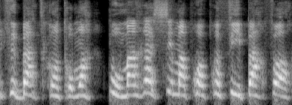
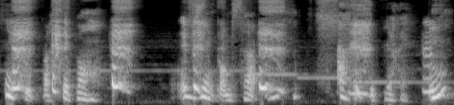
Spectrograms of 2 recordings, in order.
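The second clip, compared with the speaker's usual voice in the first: much softer and lower, soothing; tender comfort; 5 semitones lower, 5 dB quieter than usual. Acted. Mother soothing her crying daughter, soft and tender. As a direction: hush her gently through her tears.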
